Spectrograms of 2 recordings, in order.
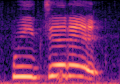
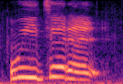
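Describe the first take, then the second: No difference in how they are said.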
